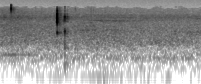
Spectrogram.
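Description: Near silence: room tone, with two faint short clicks about half a second in.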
